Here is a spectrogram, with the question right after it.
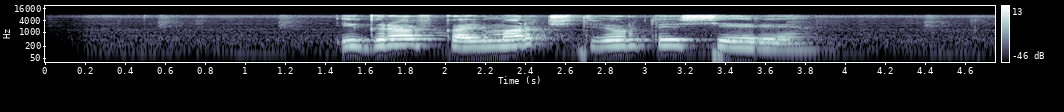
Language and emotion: Russian, neutral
